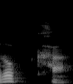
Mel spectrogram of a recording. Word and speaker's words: রক্ষা: এর মতো হয়, আর শেষে বা মাঝখানে যদি হয় তাহলে ক আর খ, এটা হচ্ছে উচ্চারিত রূপ।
